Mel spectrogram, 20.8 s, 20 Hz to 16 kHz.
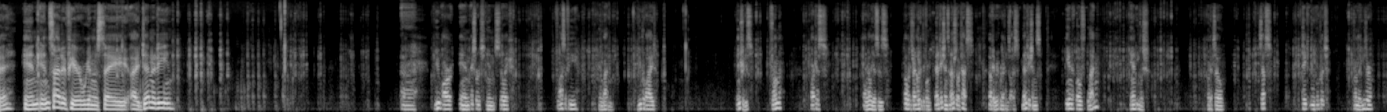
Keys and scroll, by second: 0.0-20.8 typing.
